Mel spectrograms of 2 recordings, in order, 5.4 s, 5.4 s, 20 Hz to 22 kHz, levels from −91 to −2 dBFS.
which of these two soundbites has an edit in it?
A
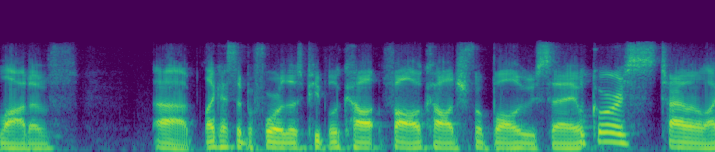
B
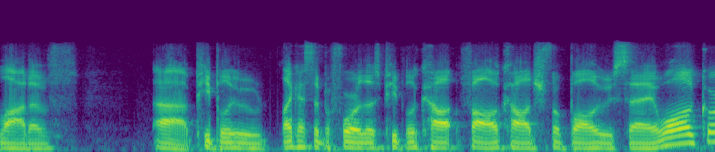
A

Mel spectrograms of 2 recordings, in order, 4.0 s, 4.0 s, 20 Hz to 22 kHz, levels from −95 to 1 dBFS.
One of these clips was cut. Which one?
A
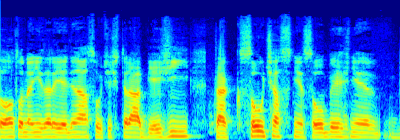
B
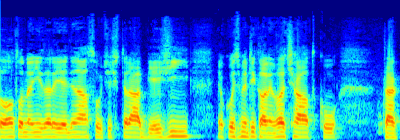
A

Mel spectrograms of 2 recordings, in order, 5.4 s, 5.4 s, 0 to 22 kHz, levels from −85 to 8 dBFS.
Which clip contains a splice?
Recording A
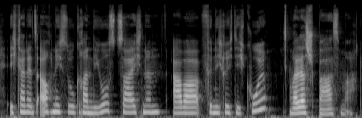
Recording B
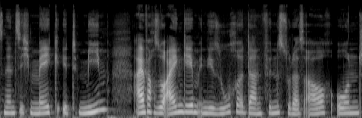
A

